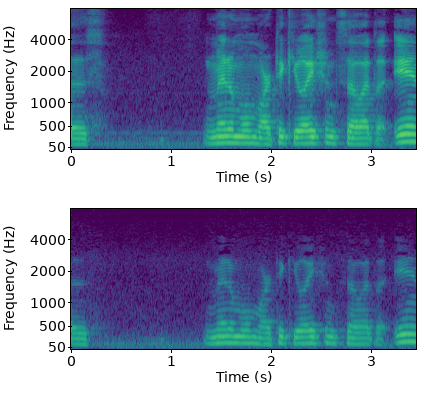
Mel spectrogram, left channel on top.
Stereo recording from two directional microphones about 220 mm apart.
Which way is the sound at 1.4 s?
20° left (ahead or behind).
